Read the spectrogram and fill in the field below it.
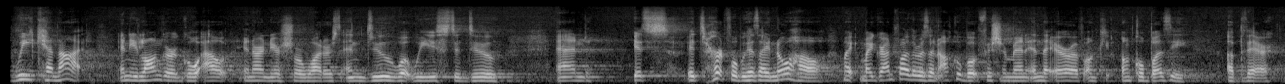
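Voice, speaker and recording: The speaker has a Hawaiian accent and talks at a fairly quick pace. Noticeable background noise runs underneath. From Hawaii, O'ahu (Nanakuli). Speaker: community member giving public testimony. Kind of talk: public testimony. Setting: public meeting.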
